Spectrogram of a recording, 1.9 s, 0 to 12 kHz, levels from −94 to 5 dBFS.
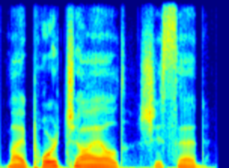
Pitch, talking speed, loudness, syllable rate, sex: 155 Hz, 155 wpm, -18 LUFS, 3.1 syllables/s, female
